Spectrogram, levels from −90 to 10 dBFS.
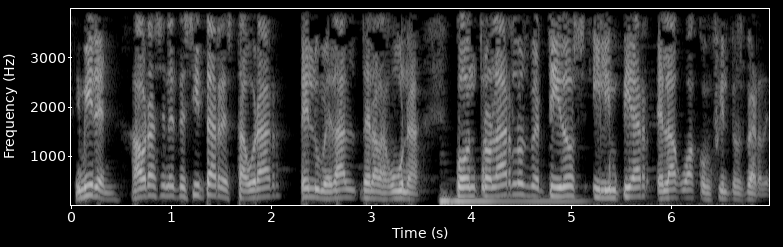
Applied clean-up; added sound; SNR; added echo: classical method log-MMSE.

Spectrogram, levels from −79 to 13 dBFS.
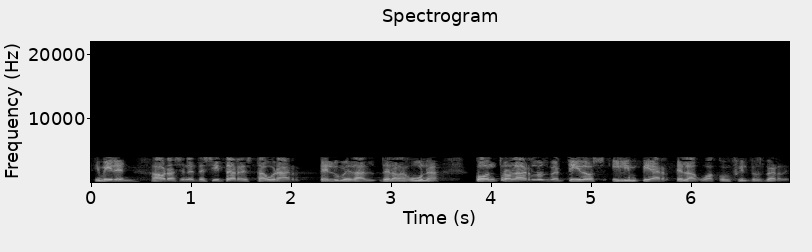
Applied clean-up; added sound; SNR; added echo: neural mask model Resemble Enhance denoiser.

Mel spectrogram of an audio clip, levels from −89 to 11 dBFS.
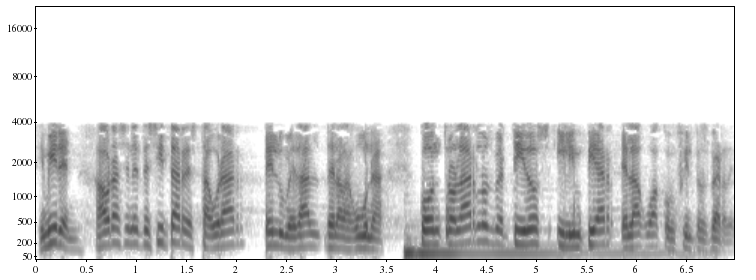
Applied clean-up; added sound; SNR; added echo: none; Bowed string instrument; 11 dB; none.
